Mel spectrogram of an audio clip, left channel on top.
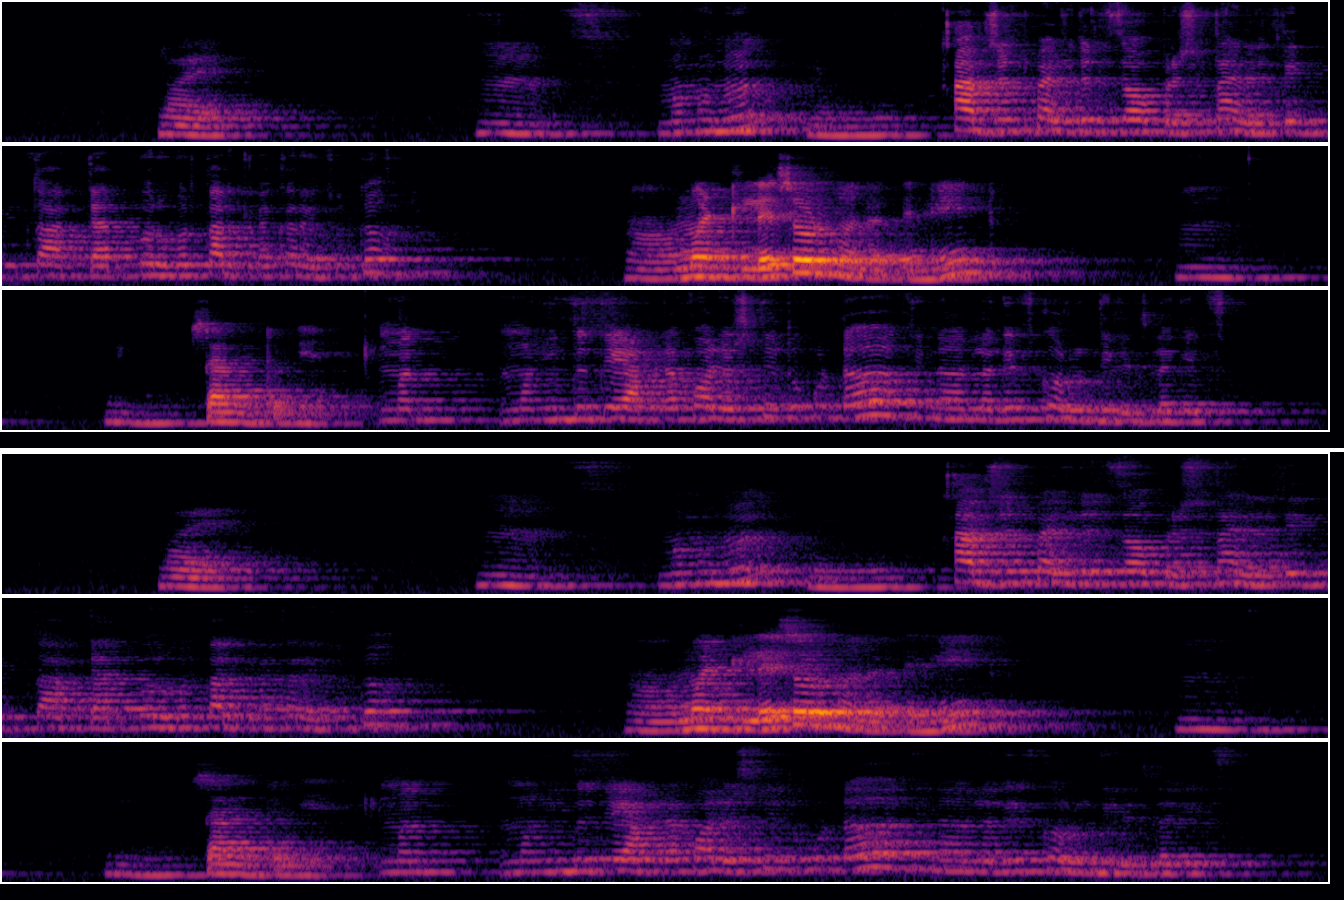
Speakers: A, on the left (about 75°); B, on the left (about 40°).
A: होय.
B: हम्म म म्हणून
A: हं.
B: अर्जंट पाहिजे होतं तिचं ऑपरेशन राहिलेले ते ता त्याबरोबर तारखेला करायचं होतं.
A: हा म्हंटले सोड मला त्यानी.
B: हम्म.
A: हं.... सांगतो घे.
B: मन म हिथं ते आपल्या कॉलेजचा इथं कुठं तिनं लगेच करून दिलीत लगेच.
